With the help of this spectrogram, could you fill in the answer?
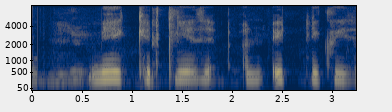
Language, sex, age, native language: Icelandic, male, 10, Icelandic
